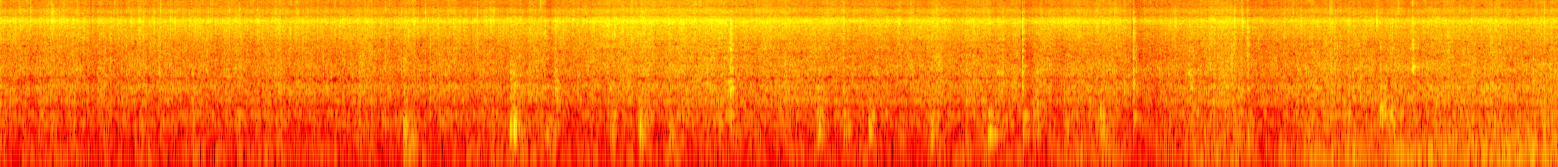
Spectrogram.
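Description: Chilli sauce poured into gobi manchurian frying in a pan, a steady sizzle with occasional soft stirring clinks and taps, close and continuous throughout.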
